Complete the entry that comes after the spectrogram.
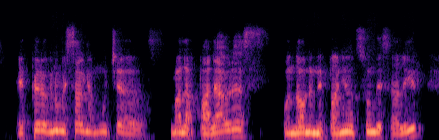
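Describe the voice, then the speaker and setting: A man speaks with an Argentine accent. His intonation stays fairly even. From Argentina. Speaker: physics professor. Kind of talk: lecture. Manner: halting.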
